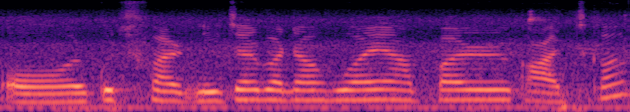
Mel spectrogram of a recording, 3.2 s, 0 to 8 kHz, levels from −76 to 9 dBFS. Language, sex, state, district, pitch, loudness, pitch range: Hindi, female, Madhya Pradesh, Dhar, 225 Hz, -15 LUFS, 205-230 Hz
